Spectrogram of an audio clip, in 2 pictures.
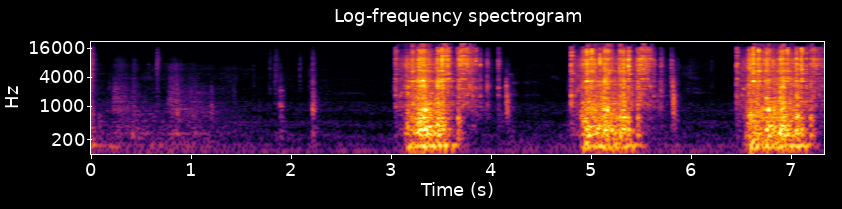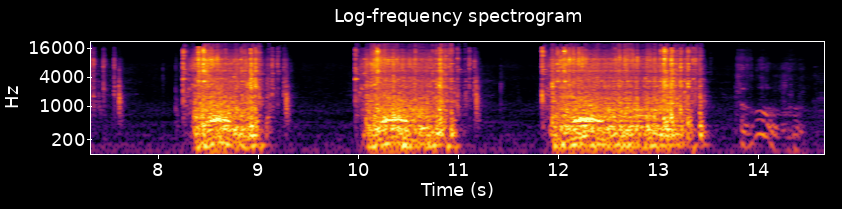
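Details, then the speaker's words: Homelite UT08572 backpack leaf blower, 30 cc two-stroke; six hard recoil pulls with only a brief sputter, cranking with no start, owner suspects the fuel. "It definitely ran for a little bit. As for why it's not continually running, I don't know yet."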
